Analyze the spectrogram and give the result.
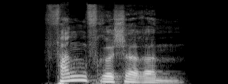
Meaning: strong dative masculine/neuter singular comparative degree of fangfrisch
- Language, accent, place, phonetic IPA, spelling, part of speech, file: German, Germany, Berlin, [ˈfaŋˌfʁɪʃəʁəm], fangfrischerem, adjective, De-fangfrischerem.ogg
